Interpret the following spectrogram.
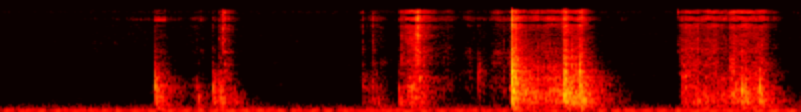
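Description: A model railway station building being handled and set down on a wooden board: a few light scrapes and knocks, the loudest about two and a half seconds in.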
